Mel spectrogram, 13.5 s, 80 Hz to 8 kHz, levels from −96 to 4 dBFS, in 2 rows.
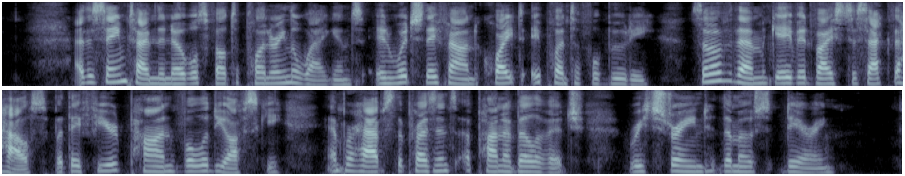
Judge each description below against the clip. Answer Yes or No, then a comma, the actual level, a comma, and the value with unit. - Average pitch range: No, narrow, 2.2 semitones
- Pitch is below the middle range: No, medium, 185 Hz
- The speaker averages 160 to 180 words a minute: No, average, 195 wpm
